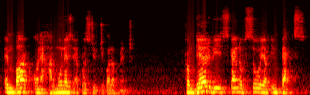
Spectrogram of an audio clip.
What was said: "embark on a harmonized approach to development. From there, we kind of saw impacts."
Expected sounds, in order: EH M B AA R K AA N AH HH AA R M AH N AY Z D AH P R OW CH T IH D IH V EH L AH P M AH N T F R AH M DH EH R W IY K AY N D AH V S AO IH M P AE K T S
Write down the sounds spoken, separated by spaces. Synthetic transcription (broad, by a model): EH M B AA R K AA N AH HH AA R M AH N AY Z D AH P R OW S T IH D IH V EH L AH P M AH N T F R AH M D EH R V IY K AY N D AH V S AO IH M P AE K T S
